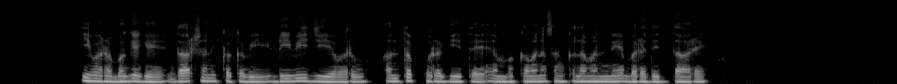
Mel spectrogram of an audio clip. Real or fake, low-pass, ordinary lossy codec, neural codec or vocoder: fake; 14.4 kHz; none; autoencoder, 48 kHz, 128 numbers a frame, DAC-VAE, trained on Japanese speech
